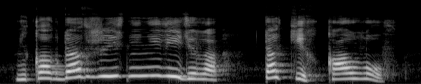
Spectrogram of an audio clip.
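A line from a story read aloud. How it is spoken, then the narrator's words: Exclaimed. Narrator (Russian): воскликнула Малуся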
